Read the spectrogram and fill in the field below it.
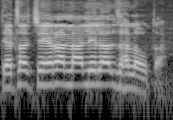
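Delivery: plain reading voice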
